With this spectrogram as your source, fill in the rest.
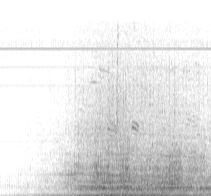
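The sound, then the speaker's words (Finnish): New fighter jets roar overhead at an airshow in Turku. A broad engine rumble swells over the first second or so, then holds as a loud, steady roar with no voices. “Turku Airshowssa on mukana muun muassa Suomelle tarjottavia uusia hävittäjiä.”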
